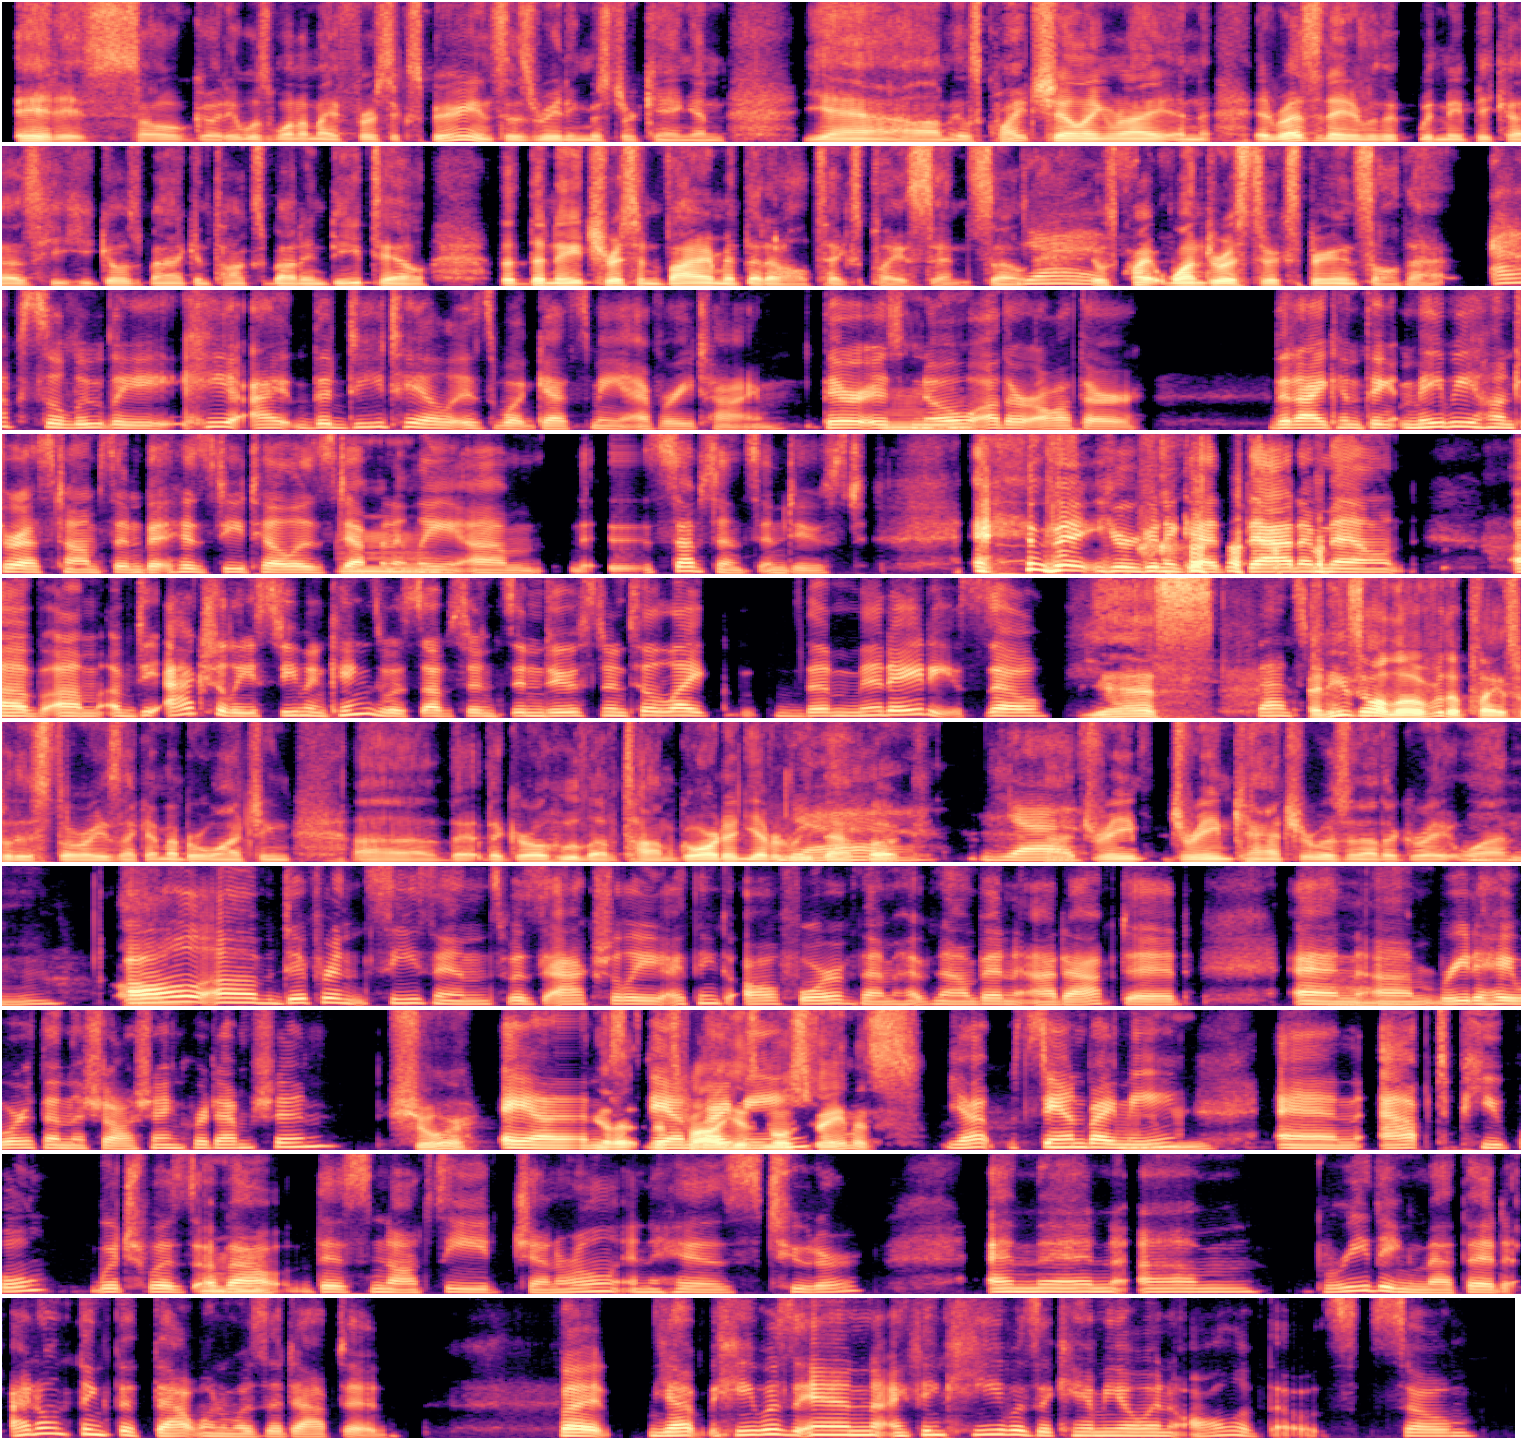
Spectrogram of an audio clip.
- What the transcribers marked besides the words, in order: tapping; chuckle; laugh
- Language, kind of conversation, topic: English, unstructured, Which celebrity cameo surprised you the most?
- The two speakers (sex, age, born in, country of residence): female, 45-49, United States, United States; male, 45-49, United States, United States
